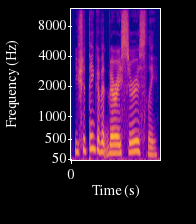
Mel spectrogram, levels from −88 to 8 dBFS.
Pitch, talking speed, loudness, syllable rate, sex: 205 Hz, 235 wpm, -16 LUFS, 6.1 syllables/s, female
